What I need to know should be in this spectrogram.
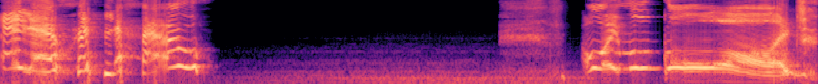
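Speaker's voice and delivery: high-pitched, villainous, evil toad voice. Voicing a character's greeting in an evil toad voice. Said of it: "It's like evil toad".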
